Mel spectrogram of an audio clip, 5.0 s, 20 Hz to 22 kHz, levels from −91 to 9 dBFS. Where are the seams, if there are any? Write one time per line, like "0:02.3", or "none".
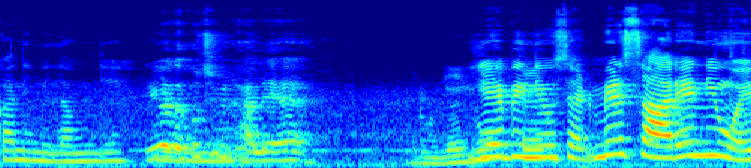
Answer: none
